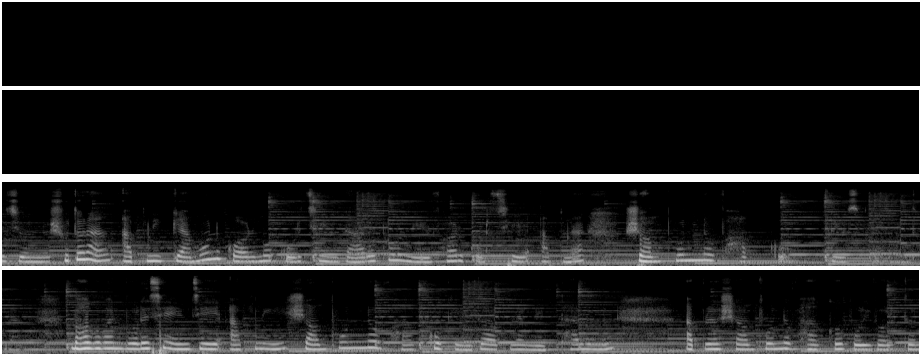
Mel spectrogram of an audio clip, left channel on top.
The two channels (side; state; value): left; silent; digital silence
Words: জন্য, সুতরাং আপনি কেমন কর্ম করছেন তার উপর নির্ভর করছে আপনার সম্পূর্ণ ভাগ্য। প্রিয় শ্রোতা বন্ধুরা, ভগবান বলেছেন যে আপনি সম্পূর্ণ ভাগ্য কিন্তু আপনার সম্পূর্ণ ভাগ্য পরিবর্তন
